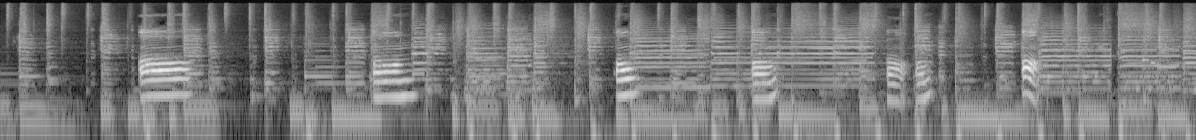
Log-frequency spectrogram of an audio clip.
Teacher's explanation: La última vocal nasal trasera es O, que viene de la O y ON. La pronunciación de esta O es un sonido intermedio de la U y la O. En comparación con la O original, la boca se abre un poco menos y el sonido es más corto.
